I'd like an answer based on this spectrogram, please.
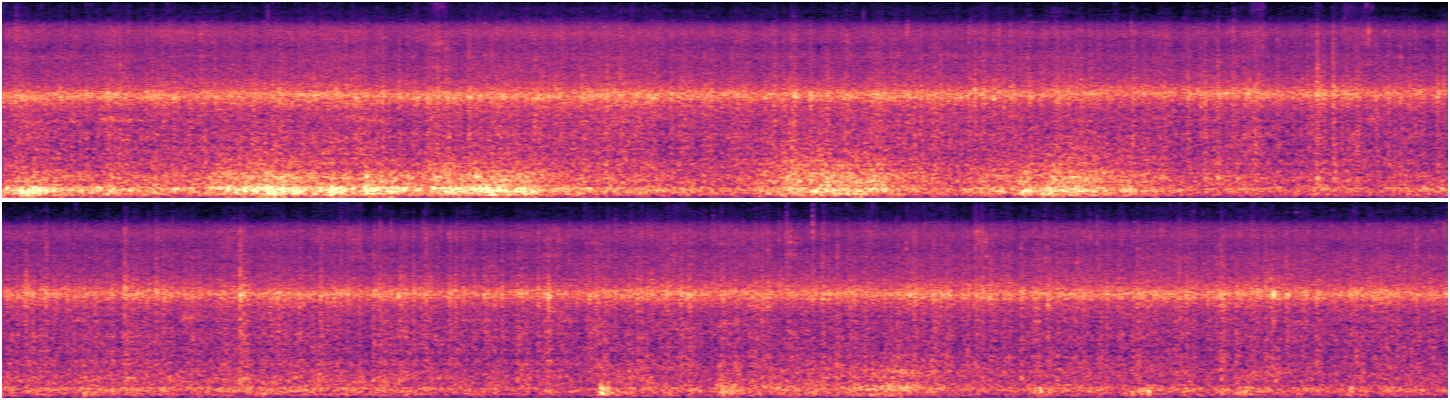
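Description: Torrential rain pouring steadily in a thunderstorm. Thunder rolls in long, low rumbles, twice in the first ten seconds or so.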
